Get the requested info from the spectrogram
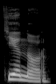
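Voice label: "тенор", Komi, female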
